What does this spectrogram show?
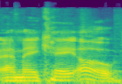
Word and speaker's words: Mako: Oh, right, Mako shark. M-A-K-O, shark. Yes, Mako shark. That's how it's pronounced, Mako.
